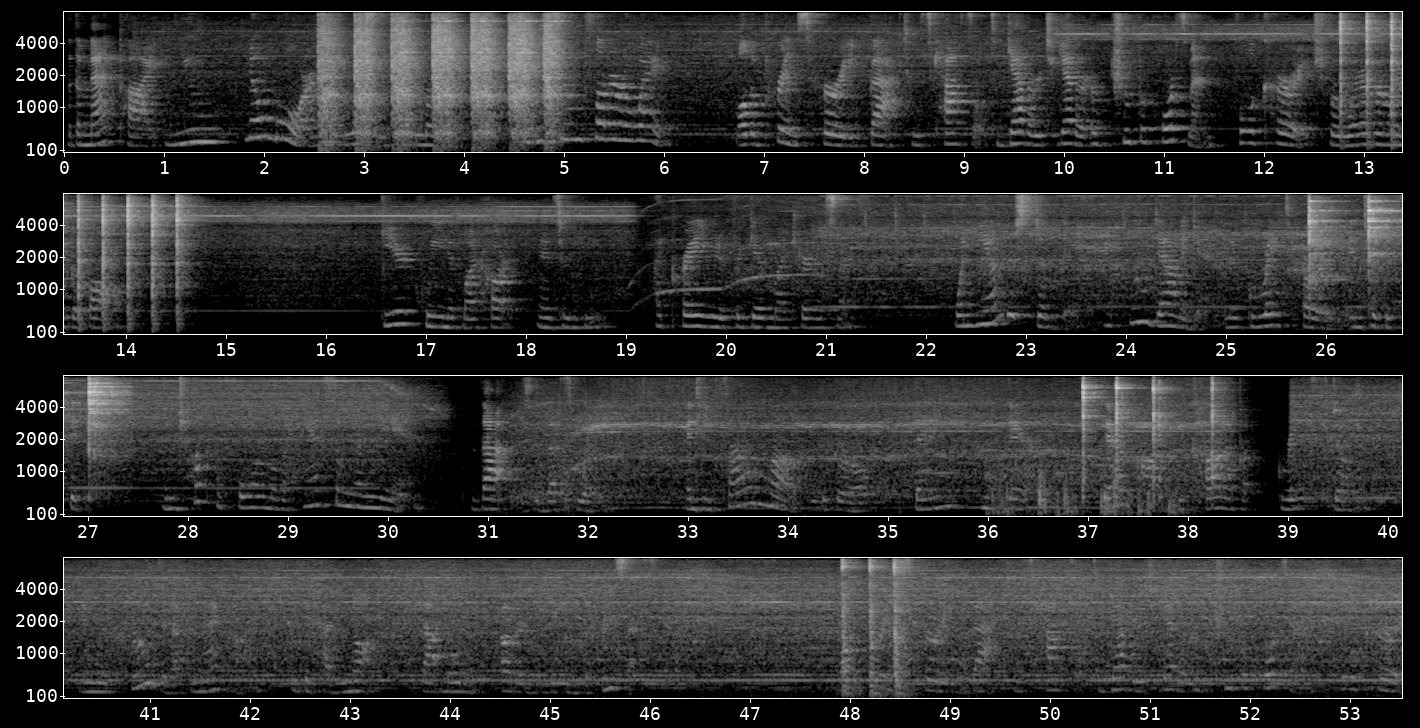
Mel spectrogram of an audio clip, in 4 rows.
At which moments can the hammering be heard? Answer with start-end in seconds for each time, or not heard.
2.5-5.0, 12.8-14.6, 25.8-27.4, 36.0-38.3, 47.9-49.3.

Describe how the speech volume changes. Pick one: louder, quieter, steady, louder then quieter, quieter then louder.
quieter.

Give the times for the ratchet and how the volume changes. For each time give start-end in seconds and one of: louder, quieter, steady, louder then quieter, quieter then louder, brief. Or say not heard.
not heard.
